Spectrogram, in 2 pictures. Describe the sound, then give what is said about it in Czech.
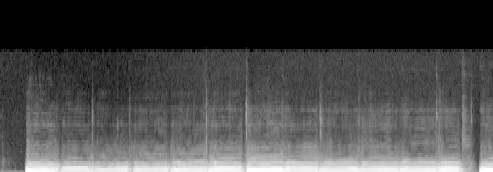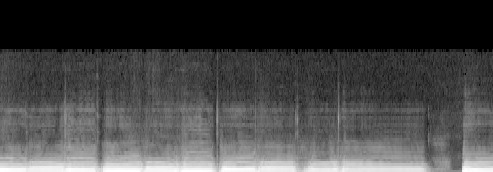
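A short melody on a euphonium, mellow low-pitched notes in a steady, lilting rhythm, with a brief break midway and a final held note before it stops. No one talks. “Je to eufonium. Já na to mám takovou krátkou skladbičku, opravdu krátkou.”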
